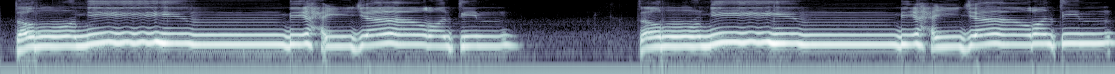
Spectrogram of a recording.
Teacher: kita baca ikhfa syafawi dengan mengatupkan bibir, sedikit renggang dan disertai dengung.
